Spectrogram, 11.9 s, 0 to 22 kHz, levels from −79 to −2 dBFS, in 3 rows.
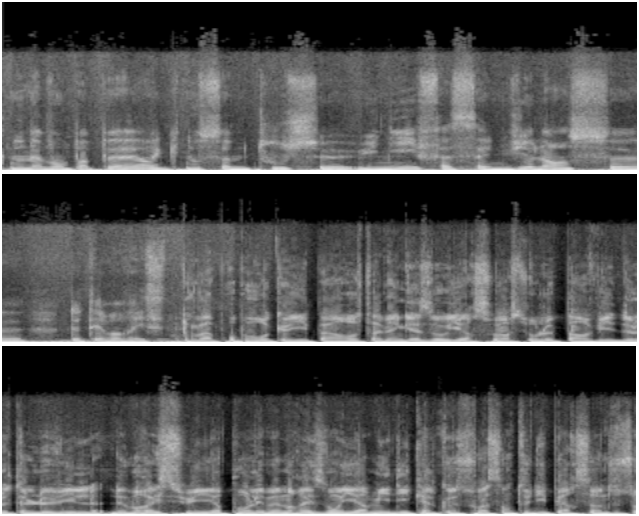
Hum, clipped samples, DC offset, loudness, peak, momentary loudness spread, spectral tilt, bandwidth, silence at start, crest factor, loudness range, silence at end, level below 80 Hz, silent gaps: none; under 0.1%; under 0.1%; -16 LUFS; -6 dBFS; 2 LU; -4.5 dB/octave; 17 kHz; 0 s; 8 dB; 1 LU; 0 s; -24 dBFS; none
